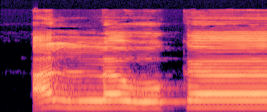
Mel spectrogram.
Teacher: কাফ আলিফ জবর কা, এখানে কাফের সঙ্গে আলিফ আছে, তাহলে জবরের বাম পাশে খালি আলিফ, এটা মদের হরফ, এক আলিফ টানে পড়তে হবে।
